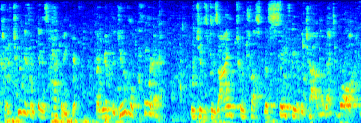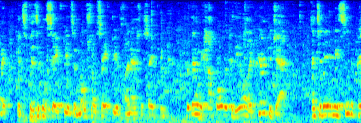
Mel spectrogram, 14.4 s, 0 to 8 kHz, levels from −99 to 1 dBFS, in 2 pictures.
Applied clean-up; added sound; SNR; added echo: classical method WPE with log-MMSE.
